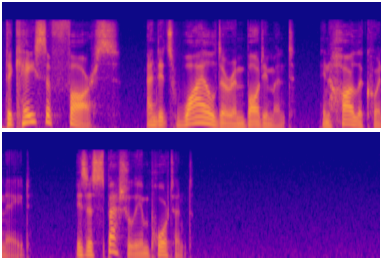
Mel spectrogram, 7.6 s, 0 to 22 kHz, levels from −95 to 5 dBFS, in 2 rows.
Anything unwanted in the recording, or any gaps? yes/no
no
